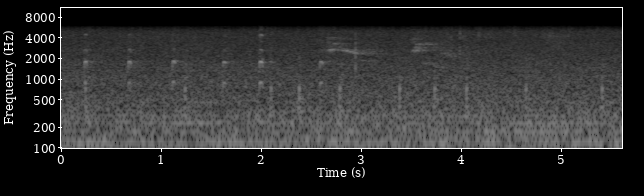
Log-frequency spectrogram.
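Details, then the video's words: A Pileated Woodpecker at a backyard creek, caught on a trail camera and likely working a downed tree, gives a series of loud, evenly spaced notes about twice a second over steady hiss. Another bird gives a brief higher warble midway. "Pileated Woodpecker call with drumming"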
